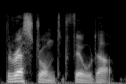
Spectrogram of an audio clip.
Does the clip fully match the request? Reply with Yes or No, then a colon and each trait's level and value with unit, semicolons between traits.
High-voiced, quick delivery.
No: low, 105 Hz; fast, 235 wpm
